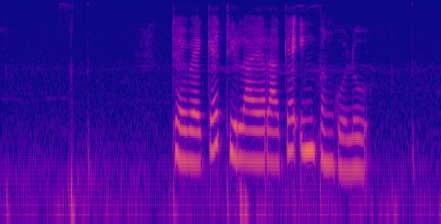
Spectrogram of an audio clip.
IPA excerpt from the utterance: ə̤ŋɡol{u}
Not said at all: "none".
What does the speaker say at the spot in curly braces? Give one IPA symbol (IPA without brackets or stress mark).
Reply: o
